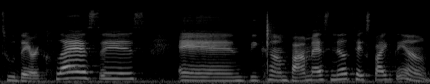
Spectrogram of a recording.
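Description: With an American accent, a woman has a plain, everyday voice, a medium pitch and a fairly slow pace. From Indianapolis, Indiana. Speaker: nail salon owner. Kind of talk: casual interview.

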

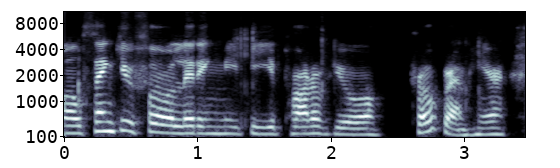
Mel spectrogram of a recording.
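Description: Her tone bright and sharp, a woman speaks with a Danish accent and lively intonation. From Denmark. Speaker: mother living abroad. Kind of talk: interview.

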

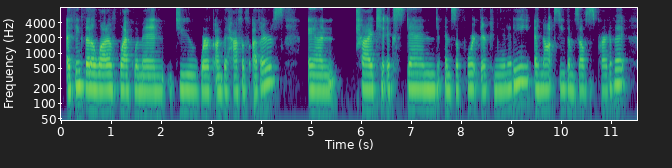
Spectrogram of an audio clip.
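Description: Her voice somewhat breathy, the woman talks fairly slowly with fairly even intonation. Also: medium pitch for a woman, very clean recording, silent background. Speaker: author, professor. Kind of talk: interview conversation about her book.

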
